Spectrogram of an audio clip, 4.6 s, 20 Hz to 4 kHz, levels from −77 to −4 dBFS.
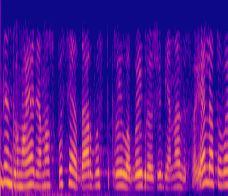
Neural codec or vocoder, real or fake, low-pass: codec, 16 kHz in and 24 kHz out, 2.2 kbps, FireRedTTS-2 codec; fake; 3.6 kHz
